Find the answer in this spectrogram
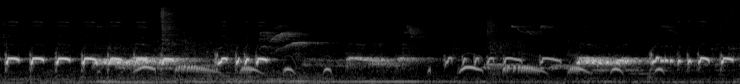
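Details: Calling a rival and used as a lure, a local zebra dove gives quick, evenly spaced staccato coos that run into rattling trills, with lower arched coos from neighbouring doves throughout.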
